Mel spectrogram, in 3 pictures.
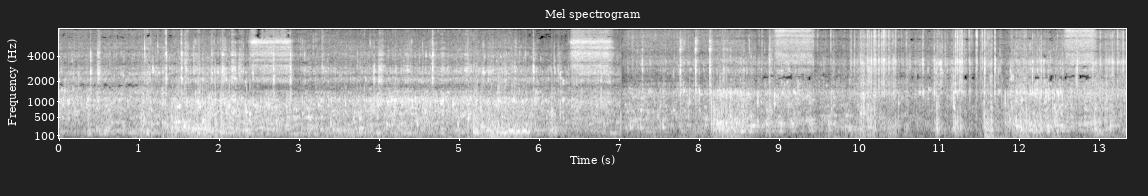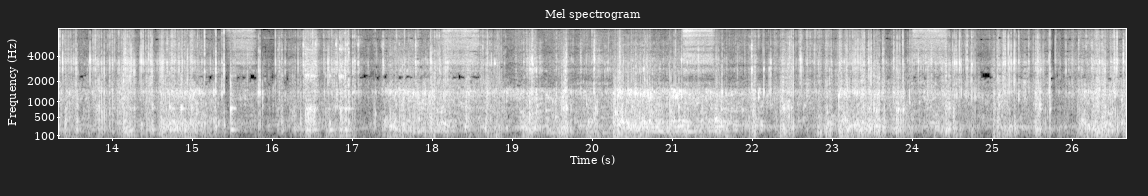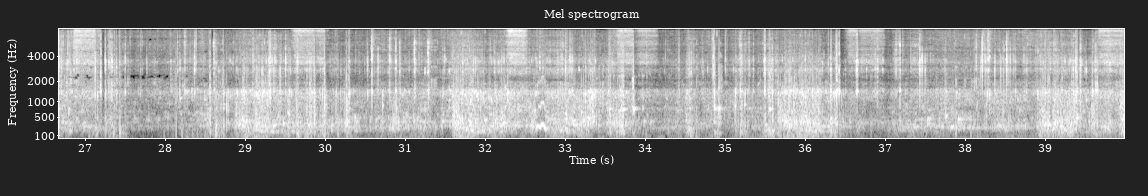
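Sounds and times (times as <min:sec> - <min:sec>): bubbling exhaled air: 0:00.0 - 0:10.3, 0:11.8 - 0:39.9
regulator hiss on inhale: 0:06.4 - 0:07.0, 0:08.9 - 0:09.5, 0:12.6 - 0:13.1, 0:18.1 - 0:18.7, 0:21.2 - 0:21.6, 0:29.6 - 0:30.1, 0:36.5 - 0:37.1.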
